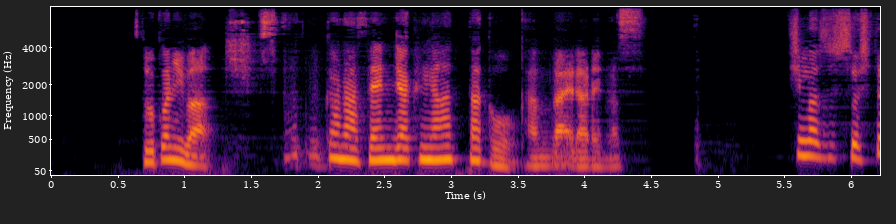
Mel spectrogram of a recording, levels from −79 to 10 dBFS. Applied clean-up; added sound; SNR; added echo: neural mask model DeepFilterNet 3.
